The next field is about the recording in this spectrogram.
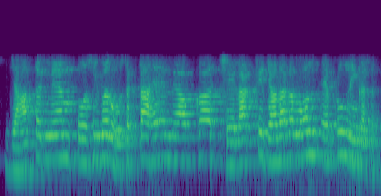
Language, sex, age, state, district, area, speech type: Hindi, male, 18-30, Madhya Pradesh, Gwalior, urban, conversation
